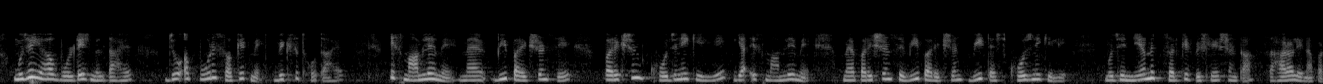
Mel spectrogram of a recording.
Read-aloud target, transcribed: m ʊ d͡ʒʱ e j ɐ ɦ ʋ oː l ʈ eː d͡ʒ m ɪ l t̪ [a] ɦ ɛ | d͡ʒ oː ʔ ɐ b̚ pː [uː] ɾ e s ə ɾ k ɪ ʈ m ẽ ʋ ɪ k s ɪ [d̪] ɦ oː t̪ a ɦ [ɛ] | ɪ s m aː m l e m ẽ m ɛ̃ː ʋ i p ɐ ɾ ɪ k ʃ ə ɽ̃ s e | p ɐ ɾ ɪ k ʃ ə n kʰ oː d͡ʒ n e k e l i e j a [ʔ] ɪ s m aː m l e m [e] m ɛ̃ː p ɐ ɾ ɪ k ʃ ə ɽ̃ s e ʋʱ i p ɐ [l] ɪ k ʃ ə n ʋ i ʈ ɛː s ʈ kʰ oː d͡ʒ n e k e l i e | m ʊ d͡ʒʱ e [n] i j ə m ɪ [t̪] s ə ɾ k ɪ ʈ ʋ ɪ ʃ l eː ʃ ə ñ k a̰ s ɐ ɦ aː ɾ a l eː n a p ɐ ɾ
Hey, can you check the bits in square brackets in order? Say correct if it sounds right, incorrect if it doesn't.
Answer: correct, correct, incorrect: t̪, incorrect: ɛː, correct, incorrect: ẽ, incorrect: ɾ, correct, correct

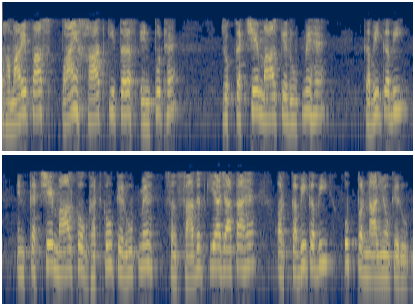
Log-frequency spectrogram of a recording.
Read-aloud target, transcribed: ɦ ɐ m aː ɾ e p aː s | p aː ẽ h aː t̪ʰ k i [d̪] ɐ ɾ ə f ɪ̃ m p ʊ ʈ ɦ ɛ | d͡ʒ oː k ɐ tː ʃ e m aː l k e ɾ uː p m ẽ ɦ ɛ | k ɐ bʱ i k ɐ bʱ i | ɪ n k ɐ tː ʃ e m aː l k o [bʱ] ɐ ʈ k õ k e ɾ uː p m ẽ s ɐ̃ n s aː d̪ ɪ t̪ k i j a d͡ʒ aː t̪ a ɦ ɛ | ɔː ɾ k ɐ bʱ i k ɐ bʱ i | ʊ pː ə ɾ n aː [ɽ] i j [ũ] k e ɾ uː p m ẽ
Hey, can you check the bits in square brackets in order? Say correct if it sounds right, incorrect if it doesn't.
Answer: incorrect: t̪, incorrect: ɡʱ, incorrect: l, incorrect: õ

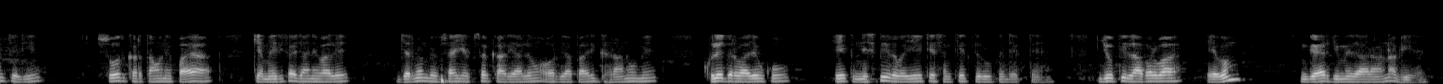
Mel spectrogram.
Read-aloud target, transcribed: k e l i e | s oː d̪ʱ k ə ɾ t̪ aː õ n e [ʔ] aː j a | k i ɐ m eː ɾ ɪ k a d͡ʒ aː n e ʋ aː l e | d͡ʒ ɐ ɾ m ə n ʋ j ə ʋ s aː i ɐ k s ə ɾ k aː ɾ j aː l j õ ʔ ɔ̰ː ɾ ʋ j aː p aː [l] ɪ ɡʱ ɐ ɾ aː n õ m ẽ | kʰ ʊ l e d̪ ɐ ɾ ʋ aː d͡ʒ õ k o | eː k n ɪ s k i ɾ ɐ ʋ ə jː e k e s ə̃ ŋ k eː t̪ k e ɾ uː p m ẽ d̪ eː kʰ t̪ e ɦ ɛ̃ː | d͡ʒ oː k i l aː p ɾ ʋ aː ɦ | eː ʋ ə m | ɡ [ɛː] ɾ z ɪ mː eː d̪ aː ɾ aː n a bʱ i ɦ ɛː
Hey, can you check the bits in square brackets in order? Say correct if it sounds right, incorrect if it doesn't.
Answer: incorrect: p, incorrect: ɾ, correct

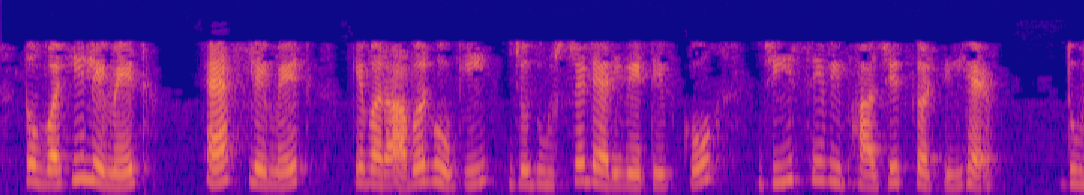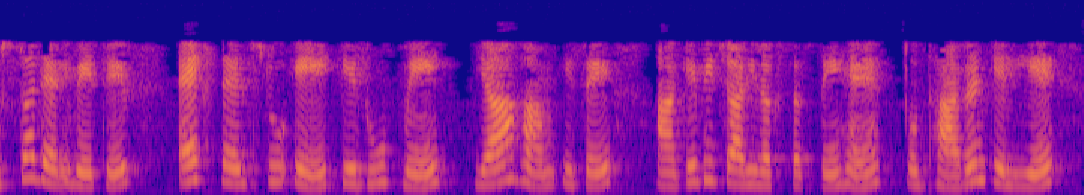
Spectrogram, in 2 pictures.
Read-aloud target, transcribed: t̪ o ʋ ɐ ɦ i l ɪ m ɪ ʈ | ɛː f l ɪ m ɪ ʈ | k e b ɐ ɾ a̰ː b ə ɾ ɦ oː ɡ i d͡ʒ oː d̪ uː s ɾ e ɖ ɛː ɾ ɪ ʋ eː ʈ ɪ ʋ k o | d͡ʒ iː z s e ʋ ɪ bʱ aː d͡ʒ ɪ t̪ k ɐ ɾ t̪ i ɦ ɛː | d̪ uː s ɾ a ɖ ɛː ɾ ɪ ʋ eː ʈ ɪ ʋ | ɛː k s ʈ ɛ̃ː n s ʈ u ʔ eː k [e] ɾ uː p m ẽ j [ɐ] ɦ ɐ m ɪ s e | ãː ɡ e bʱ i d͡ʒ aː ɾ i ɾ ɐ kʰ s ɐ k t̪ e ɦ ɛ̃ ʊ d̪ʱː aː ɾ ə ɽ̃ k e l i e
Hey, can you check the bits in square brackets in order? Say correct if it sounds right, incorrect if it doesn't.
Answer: correct, incorrect: a

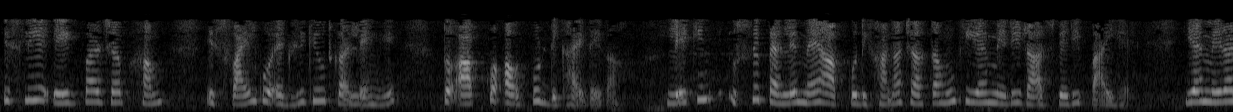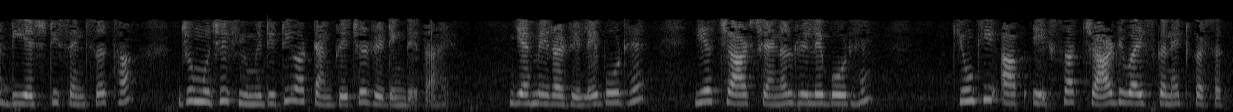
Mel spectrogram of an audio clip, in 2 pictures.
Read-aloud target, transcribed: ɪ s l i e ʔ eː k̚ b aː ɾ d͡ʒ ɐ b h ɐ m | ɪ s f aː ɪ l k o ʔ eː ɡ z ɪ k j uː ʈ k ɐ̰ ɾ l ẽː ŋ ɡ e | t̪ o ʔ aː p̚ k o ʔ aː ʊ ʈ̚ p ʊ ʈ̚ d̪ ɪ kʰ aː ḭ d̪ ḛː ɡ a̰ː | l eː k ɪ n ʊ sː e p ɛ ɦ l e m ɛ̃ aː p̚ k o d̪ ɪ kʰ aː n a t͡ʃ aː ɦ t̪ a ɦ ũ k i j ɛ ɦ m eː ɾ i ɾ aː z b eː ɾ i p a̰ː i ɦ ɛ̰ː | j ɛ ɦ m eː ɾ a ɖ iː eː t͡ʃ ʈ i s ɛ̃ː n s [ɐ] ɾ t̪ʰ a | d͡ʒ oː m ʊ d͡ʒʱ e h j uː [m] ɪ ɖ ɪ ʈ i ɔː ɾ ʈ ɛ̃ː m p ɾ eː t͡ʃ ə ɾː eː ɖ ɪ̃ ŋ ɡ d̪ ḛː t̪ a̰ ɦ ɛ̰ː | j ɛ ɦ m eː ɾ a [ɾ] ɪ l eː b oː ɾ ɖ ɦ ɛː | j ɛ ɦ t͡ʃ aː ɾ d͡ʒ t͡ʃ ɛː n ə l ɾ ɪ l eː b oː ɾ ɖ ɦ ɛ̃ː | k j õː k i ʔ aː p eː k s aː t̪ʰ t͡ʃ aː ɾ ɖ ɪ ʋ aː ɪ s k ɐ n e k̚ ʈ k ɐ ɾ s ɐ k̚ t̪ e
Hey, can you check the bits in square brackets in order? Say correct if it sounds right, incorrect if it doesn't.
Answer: incorrect: ə, correct, correct

